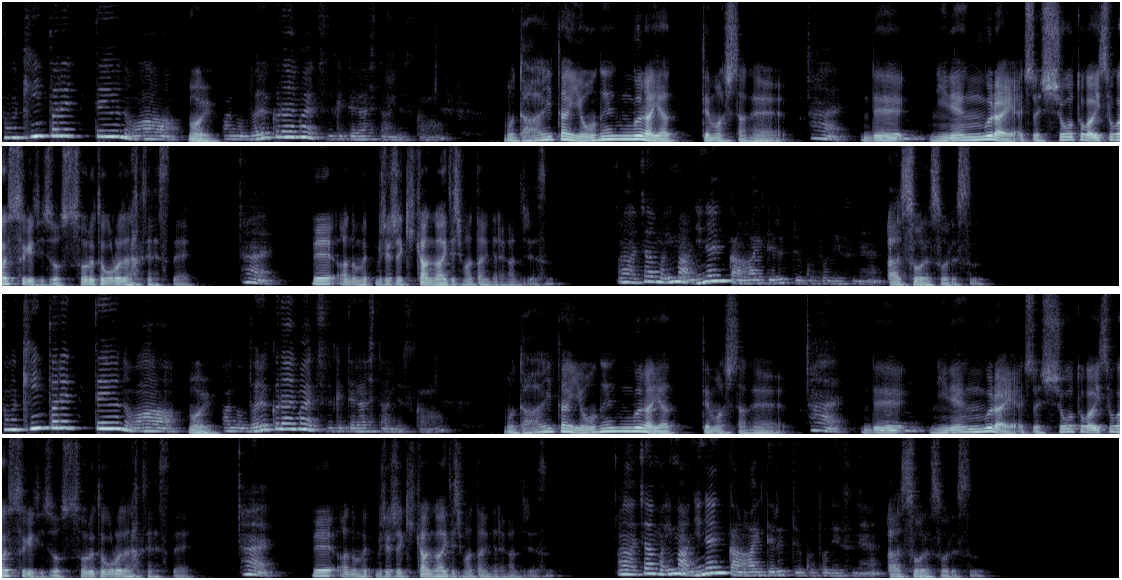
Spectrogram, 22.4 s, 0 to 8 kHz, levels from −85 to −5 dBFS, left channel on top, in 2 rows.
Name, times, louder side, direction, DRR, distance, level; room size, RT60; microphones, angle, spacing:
voice 1, 0.0-1.7 2.2-4.4 8.1-8.4 8.8-9.2 13.6-13.8 17.3-20.0, right 1 dB, 85° right, 1.9 m, -34 dB
voice 2, 5.0-6.7 7.0-7.8 8.6-9.0 9.3-13.1 14.3-16.7 20.0-21.0, left 3 dB, 25° left, 0.4 m, -32 dB
7.6 x 5.6 x 3.2 m
head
